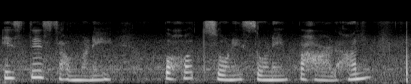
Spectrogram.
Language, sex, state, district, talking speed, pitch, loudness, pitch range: Punjabi, female, Punjab, Kapurthala, 100 wpm, 235 Hz, -20 LUFS, 210-275 Hz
